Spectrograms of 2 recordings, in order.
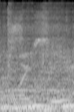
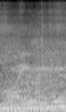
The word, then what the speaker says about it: Boise: But Boise, Idaho, and by the way, that's how you pronounce it, Boise, not Boise, which I did at the beginning.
